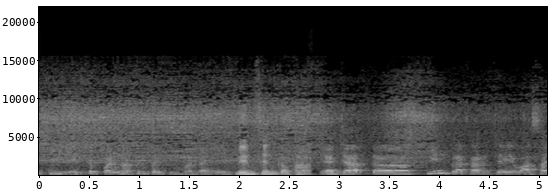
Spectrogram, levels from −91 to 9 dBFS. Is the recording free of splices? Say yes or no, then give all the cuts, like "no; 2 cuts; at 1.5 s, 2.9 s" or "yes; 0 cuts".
no; 1 cut; at 2.8 s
